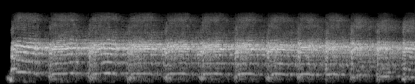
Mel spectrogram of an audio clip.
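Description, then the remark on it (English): A loud, rapid series of raspy quacks blown on a loudmouth-model duck call, about ten evenly spaced notes in a steady driving rhythm with no talking. “Here's a loudmouth right here, breaking ducks.”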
